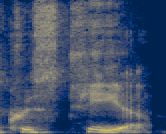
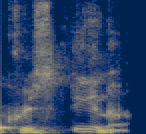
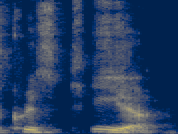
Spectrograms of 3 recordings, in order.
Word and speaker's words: Christia: lady calls her by her name is christia the lady calls her christina so she told us she she corrected her she said it's christia she said no sweetie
